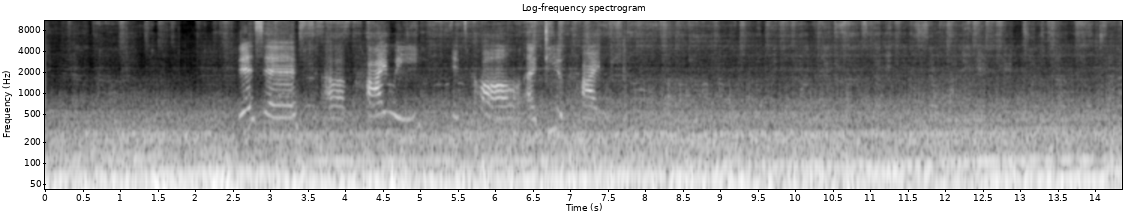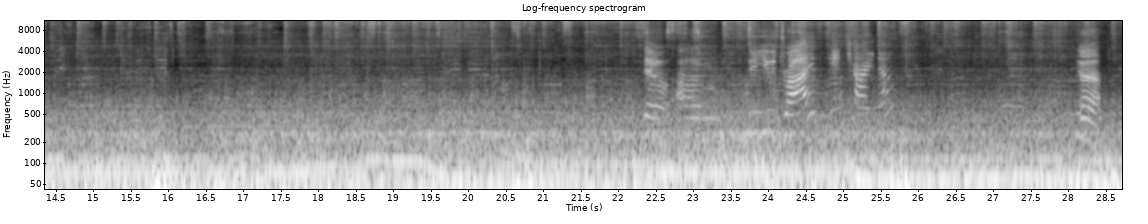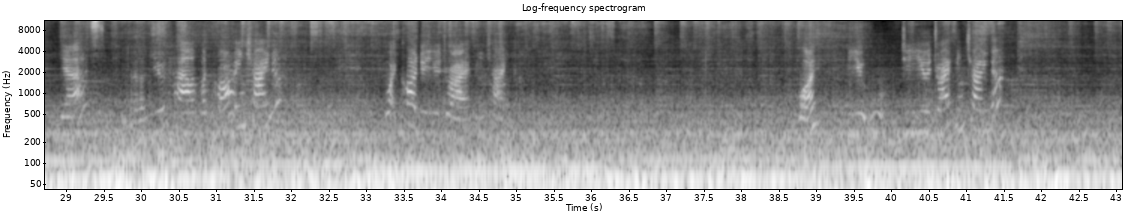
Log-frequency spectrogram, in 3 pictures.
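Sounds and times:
car cabin road and engine rumble: 0:00.0 - 0:43.0.

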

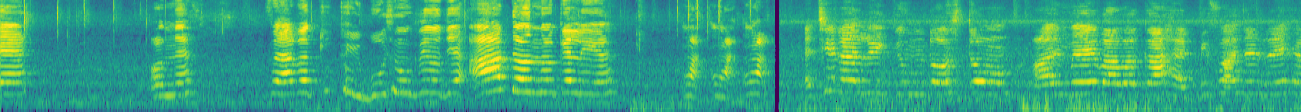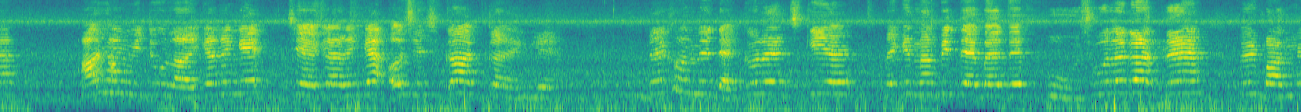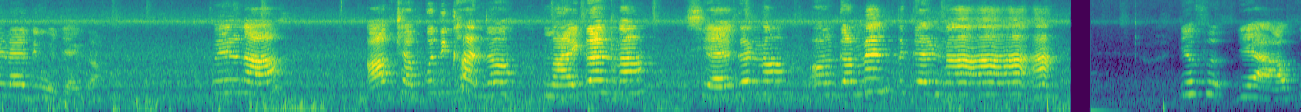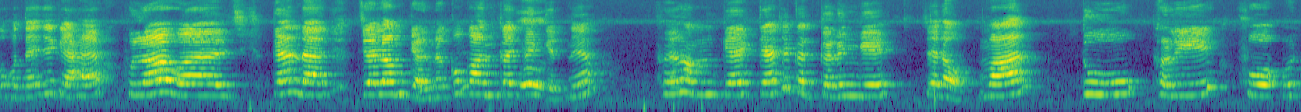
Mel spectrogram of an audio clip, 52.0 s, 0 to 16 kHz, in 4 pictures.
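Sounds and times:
young girl talking: 0:00.0 - 0:00.4, 0:01.5 - 0:02.1, 0:02.7 - 0:06.2, 0:06.8 - 0:18.7, 0:19.3 - 0:27.2, 0:28.1 - 0:29.0, 0:29.7 - 0:36.7, 0:37.8 - 0:52.0.

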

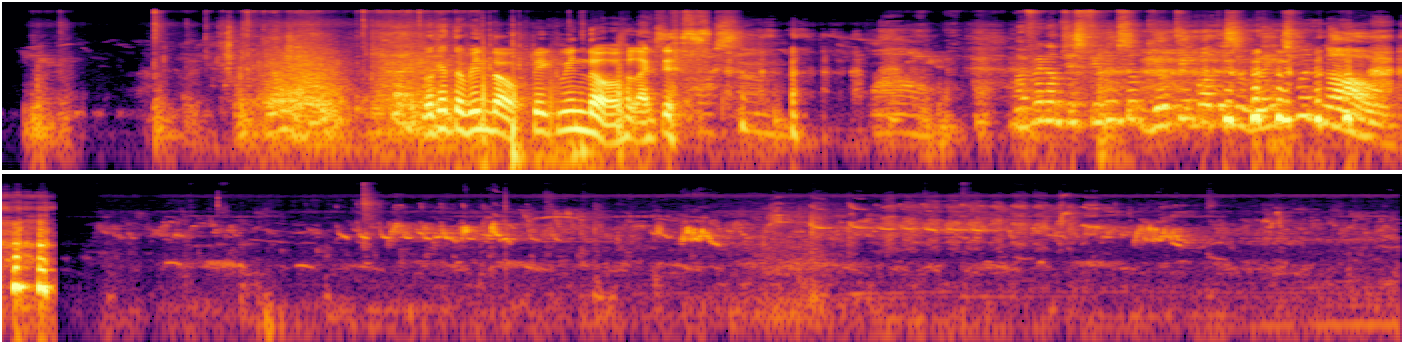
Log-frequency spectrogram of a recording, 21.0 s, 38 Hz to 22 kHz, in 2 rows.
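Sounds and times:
high bird chirps and trills: 0:11.2 - 0:21.0.

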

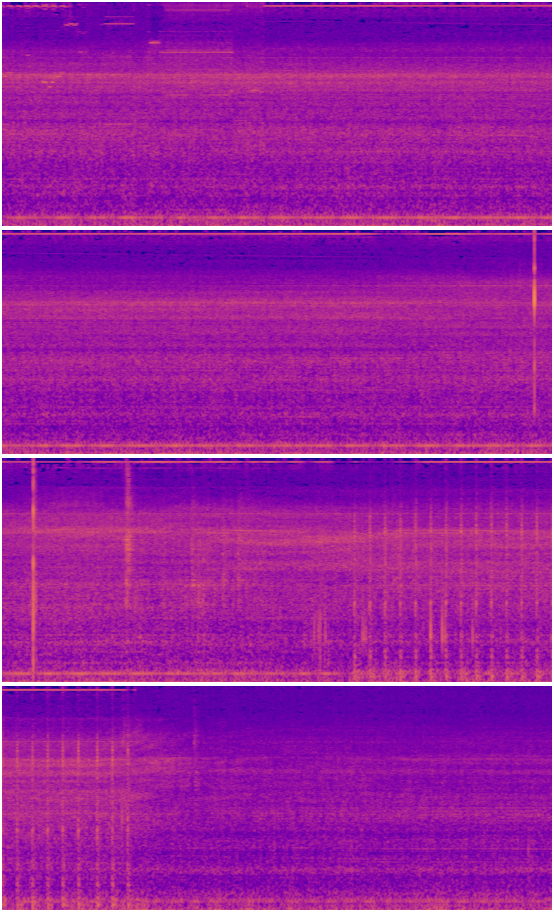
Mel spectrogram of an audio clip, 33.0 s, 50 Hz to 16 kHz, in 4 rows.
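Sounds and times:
printer motors and fans humming: 0:00.0 - 0:33.0.

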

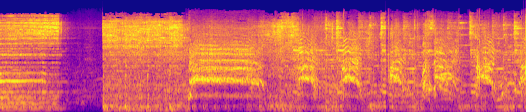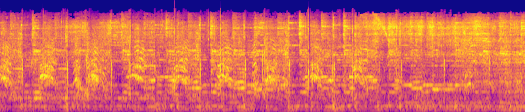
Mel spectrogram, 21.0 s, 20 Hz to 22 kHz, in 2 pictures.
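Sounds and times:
dance music: 0:02.0 - 0:21.0.

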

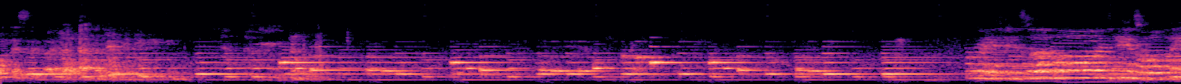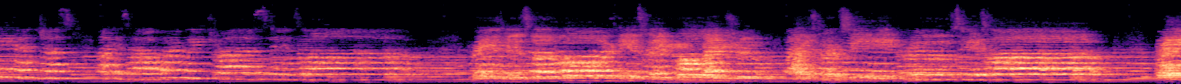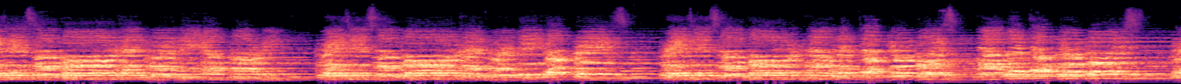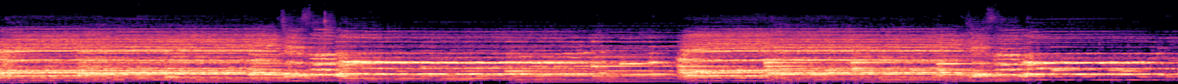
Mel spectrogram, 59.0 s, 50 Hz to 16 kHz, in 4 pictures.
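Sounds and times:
choir singing in harmony: 0:00.0 - 0:59.0.

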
